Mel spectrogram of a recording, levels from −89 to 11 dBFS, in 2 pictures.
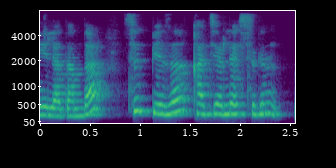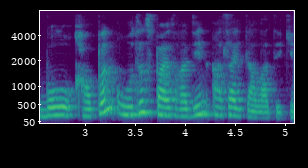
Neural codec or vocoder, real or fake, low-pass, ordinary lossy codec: none; real; 7.2 kHz; none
